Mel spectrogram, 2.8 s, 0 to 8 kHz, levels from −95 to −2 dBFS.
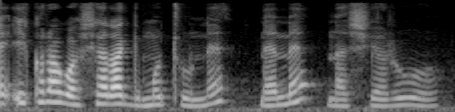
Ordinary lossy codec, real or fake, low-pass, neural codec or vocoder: MP3, 64 kbps; real; 7.2 kHz; none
